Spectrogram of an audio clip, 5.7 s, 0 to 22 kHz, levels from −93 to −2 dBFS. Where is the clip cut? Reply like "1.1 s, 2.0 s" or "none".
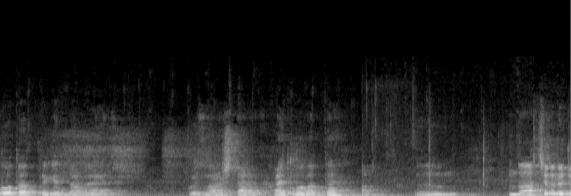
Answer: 3.6 s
